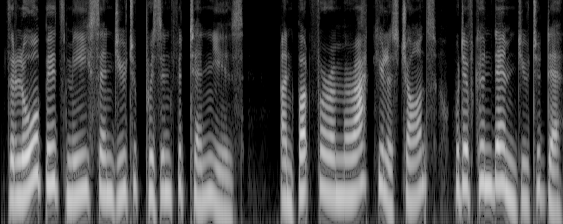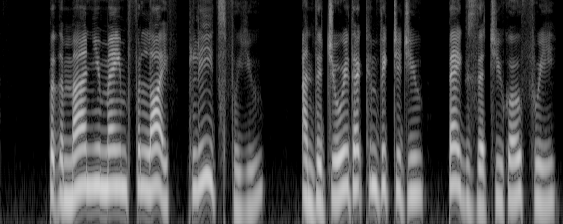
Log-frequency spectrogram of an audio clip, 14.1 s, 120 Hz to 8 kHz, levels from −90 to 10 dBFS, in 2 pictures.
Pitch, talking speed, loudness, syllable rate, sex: 205 Hz, 190 wpm, -19 LUFS, 4.7 syllables/s, female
